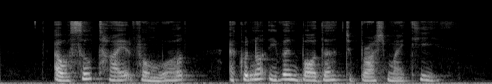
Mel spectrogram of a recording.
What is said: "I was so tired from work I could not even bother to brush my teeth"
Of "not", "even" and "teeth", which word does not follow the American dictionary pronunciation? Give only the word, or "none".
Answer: none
